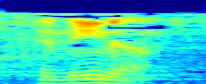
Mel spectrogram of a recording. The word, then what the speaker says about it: Peninnah: I think that's pronunciation. Peninnah. If you look at the Hebrew, it's as close as I can get to it.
